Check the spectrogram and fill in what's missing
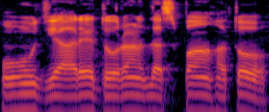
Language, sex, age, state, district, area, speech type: Gujarati, male, 45-60, Gujarat, Anand, rural, spontaneous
